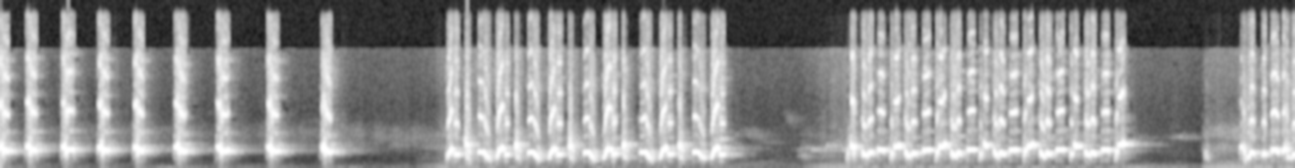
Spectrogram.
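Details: Sooty-headed bulbul 'ropel panjang' lure song meant to prompt other bulbuls to sing: a series of sharp separate chirps, then dense fast chattering bursts split by short silences, with a faint low hum under the later parts.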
